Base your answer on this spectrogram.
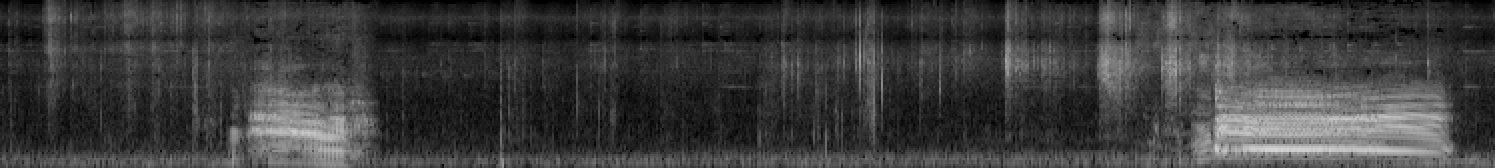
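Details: Cows standing in a row give two long, deep moos, the second louder and drawn out with a falling end.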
